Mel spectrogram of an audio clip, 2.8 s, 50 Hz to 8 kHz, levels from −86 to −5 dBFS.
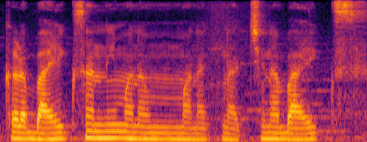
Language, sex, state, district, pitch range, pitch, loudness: Telugu, male, Andhra Pradesh, Sri Satya Sai, 120-135 Hz, 125 Hz, -18 LUFS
